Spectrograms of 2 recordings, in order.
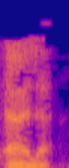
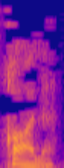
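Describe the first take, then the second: First: The word starts with a glottal stop. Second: The word starts with a deep q sound. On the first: "some Arabs also pronounce the قَاف as a alif" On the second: "The proper Arabic is قَالَ"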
